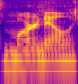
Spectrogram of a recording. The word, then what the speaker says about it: Marhnelle: My name is Marnell Hibbard, and the name Marnell is unique. It's spelled M-A-R-H-N-E-L-L-E, and I don't think I really came into owning it until probably 15 years ago.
